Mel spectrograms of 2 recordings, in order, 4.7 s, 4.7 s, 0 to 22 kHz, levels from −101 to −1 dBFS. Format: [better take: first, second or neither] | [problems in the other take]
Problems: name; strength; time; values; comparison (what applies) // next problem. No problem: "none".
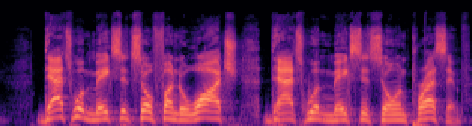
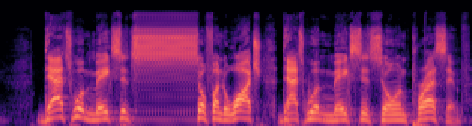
first | audio freezing; at 1.5 s for 0.5 s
